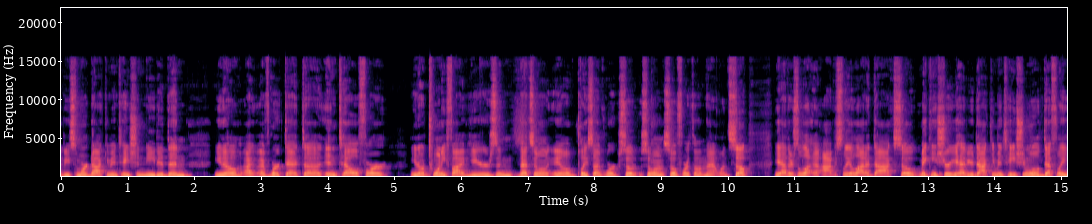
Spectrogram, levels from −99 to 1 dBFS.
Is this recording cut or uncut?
uncut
